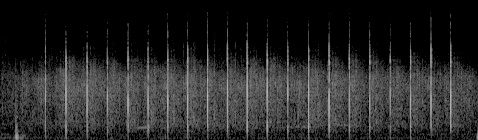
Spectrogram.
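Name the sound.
audience applause and clapping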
